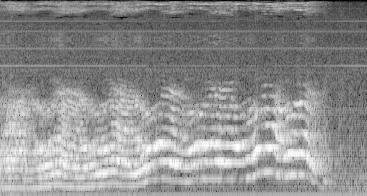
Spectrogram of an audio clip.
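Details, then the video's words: Adele, a Pembroke Welsh Corgi, howls in response to a fire siren: one sustained, wavering howl rising and falling in pitch with rich harmonics for about three seconds, then fading out. "Adele Howling"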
